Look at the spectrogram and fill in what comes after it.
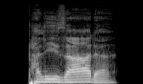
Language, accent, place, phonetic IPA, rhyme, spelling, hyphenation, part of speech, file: German, Germany, Berlin, [paliˈzaːdə], -aːdə, Palisade, Pa‧li‧sa‧de, noun, De-Palisade.ogg
- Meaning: 1. palisade (wall of wooden stakes) 2. stockade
